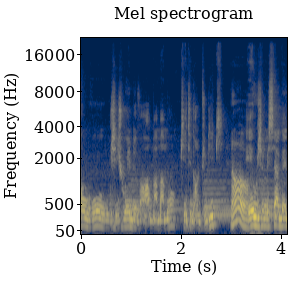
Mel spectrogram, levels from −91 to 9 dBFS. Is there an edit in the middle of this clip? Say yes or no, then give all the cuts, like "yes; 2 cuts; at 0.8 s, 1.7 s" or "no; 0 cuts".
no; 0 cuts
